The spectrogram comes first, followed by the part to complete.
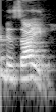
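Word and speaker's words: design: Okay, N से पहले जी आता है तो जी साइलेंट होता है। किसी भी वर्ड में एन आ रहा है, उसके पहले जी है तो हम उसे साइलेंट रखेंगे, जी को नहीं पढ़ेंगे। एग्जाम्पल देख लेते हैं।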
